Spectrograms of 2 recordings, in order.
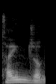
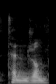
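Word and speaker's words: Tyndrum: To me it's like Tin and weir down in England, but it's not. It's Tindrum. It's how you say it.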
